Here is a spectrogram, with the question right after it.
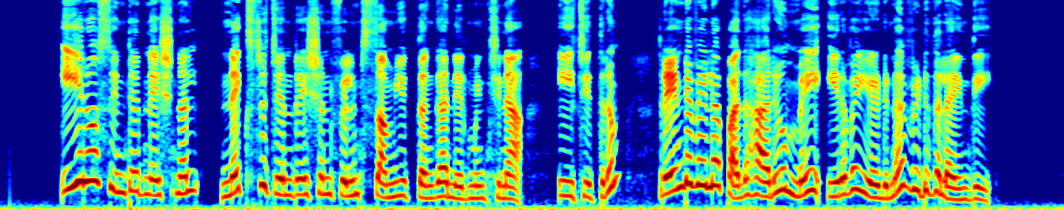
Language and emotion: Telugu, neutral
